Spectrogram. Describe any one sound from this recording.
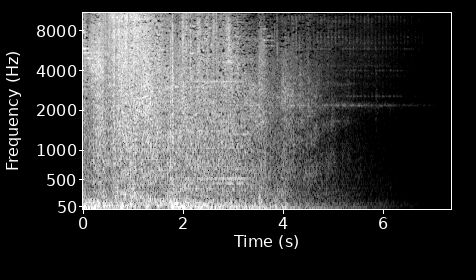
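Game explosions boom loudly and fade away.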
